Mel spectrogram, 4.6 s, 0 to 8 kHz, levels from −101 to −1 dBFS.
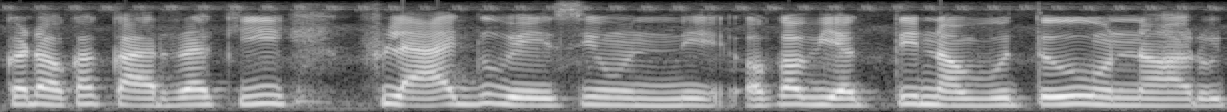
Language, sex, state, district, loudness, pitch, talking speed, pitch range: Telugu, female, Andhra Pradesh, Sri Satya Sai, -16 LUFS, 200 Hz, 130 wpm, 185-215 Hz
